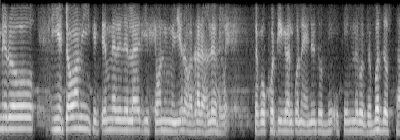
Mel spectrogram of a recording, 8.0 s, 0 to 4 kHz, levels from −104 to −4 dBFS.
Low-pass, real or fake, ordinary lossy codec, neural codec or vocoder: 3.6 kHz; fake; none; codec, 24 kHz, 0.9 kbps, WavTokenizer, medium speech release version 2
